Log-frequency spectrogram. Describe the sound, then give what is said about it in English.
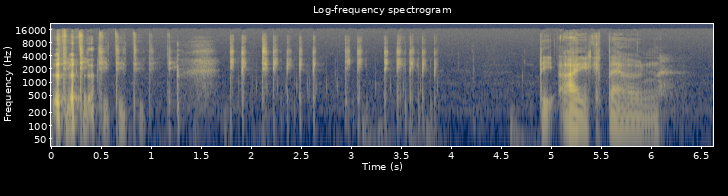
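Many light, quick taps sound from typing on an iPad's on-screen keyboard with key clicks on. A voice comes in briefly near the end. “Me typing. I like the click sound, man. No. It's one of my other guilty pleasures. I like the clickety-clacks. Like this.”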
